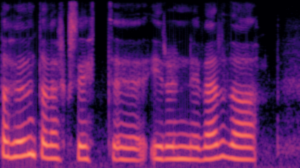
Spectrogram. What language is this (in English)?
Icelandic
